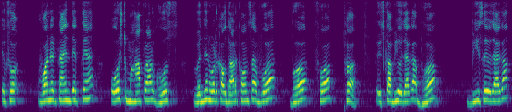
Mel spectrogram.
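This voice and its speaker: At a measured pace and in a mid-range voice, a woman teacher reads aloud multiple-choice exam questions with their options. She follows every answer with a short confirming "ठीक है", as part of an exam practice lecture.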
